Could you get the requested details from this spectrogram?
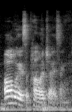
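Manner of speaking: ordinary talk, nothing marked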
